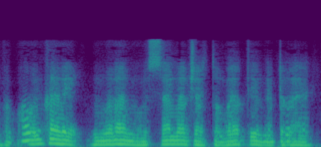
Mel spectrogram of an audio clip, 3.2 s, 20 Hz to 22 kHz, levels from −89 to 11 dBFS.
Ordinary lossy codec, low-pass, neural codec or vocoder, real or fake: MP3, 32 kbps; 7.2 kHz; codec, 16 kHz, 0.5 kbps, FreqCodec, smaller model; fake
